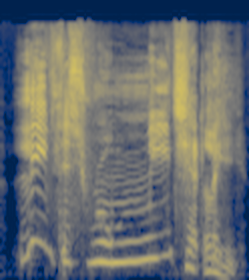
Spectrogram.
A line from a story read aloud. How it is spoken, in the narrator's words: she cried, her voice trembling with indignation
